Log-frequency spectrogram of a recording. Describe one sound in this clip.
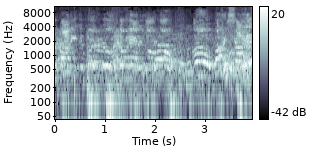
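Boxing gloves thud against each other.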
